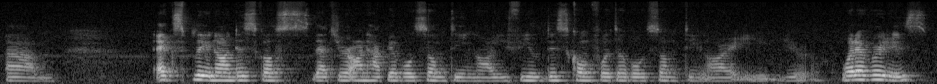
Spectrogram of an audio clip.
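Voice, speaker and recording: A woman's voice: lowish voice, fairly even intonation, measured pace, gravelly. Instructive woman talking in an echoey room. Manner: instructive, repeats example phrases with emphasis, frequent "right?" tag questions. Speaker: relationship advice channel host. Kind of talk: solo advice talk to camera.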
